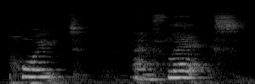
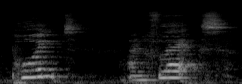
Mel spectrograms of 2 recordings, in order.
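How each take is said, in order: Both takes have the same delivery.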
